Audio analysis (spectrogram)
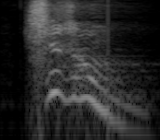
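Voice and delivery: loud high call across the room; ringing shout of the name. Acted. Preacher calls out a name.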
